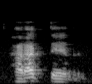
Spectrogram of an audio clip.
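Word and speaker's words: χαρακτήρ: Se pronuncia carácter y significa literalmente grabador o grabar, figura estampada, copia, representación exacta, imagen misma.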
